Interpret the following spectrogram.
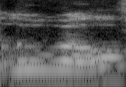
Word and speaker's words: Louisville: I had the opportunity to meet in Louisville, which I've been told that I try to add more symbols or syllables in there than are necessary. But Louisville for a meeting with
